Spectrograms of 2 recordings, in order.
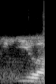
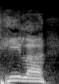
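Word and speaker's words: Gila: monsters earlier and that's I'm sorry it's how it's pronounced is hila oh trust me everyone on the text line let us know it's hila it's spell with the G we know now yes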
